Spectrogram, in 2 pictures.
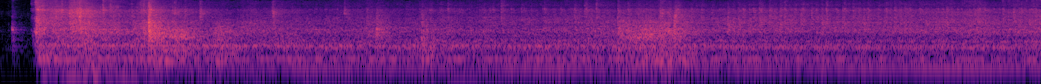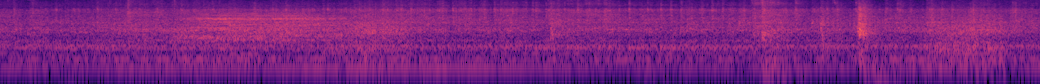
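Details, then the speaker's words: Worm-drive garage door opener after spraying lubricant on all contact points: steady motor hum with light rattles and clicks as the door travels, about twice as quiet as before. "all right so that's actually about twice as quiet as it was if you believe that so hope this helps everyone have a great day out there and we'll see you next time"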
